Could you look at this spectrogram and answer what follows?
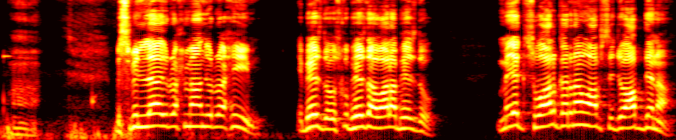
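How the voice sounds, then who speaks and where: High-voiced man, combative debater. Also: expressive, brisk, slight background noise. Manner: combative, commanding, repeatedly ordering silence. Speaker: religious debater. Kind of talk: heated religious debate.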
